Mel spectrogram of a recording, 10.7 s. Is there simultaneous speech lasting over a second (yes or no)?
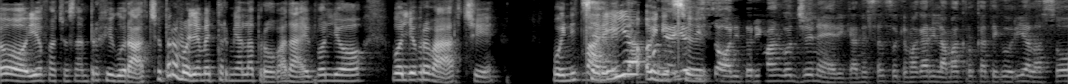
yes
